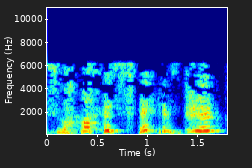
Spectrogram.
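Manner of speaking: laughs through the words; a laugh breaks into the line. Real, not acted. Laughing while retelling.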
